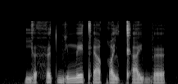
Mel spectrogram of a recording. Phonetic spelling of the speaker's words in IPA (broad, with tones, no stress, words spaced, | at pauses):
jə˩hœ˧tbi˩˧me˥˨ tʼɛ˩˧qʷɛ˩lʲ kʼa˩˧i̯bœ˩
